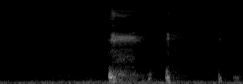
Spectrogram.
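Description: A single short cough-like burst about a second in, followed by a brief sharp click-like second burst.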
